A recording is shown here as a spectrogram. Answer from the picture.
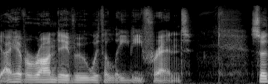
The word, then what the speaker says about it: rendezvous: So in French, the pronunciation is super similar, rendezvous. In English, uh, we can't really say that French R, so we just say rendezvous.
